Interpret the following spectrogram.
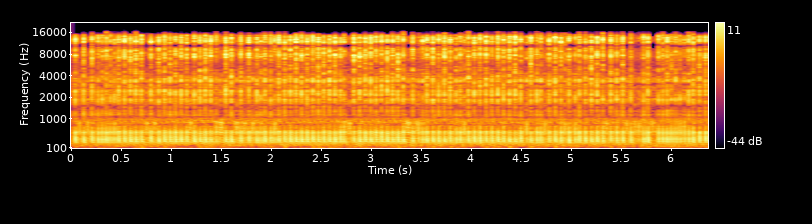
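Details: Ported Poulan 245A chainsaw with bow bar, first start, cold: high, fast, very even buzz, sharp and screamy at steady throttle; running a little lean, starving a touch, needs carb tuning.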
